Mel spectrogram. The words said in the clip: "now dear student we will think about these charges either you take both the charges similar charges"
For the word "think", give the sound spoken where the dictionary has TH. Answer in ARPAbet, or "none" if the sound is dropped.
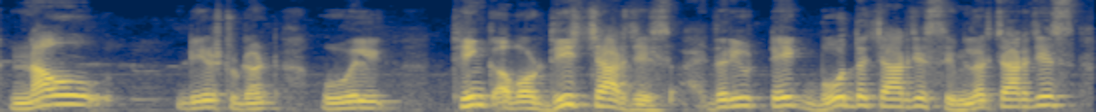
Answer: T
